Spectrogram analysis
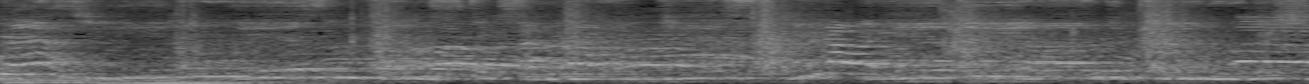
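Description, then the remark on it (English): A loud, steady wash of live music fills the space, with a song playing amid the dense murmur and clamor of a packed concert crowd throughout, while a female performer on stage claps and dances toward the edge of the stage. “She's on stage and there's a song playing,”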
